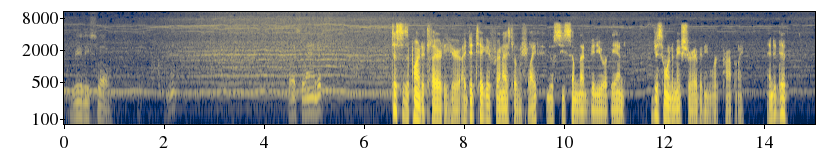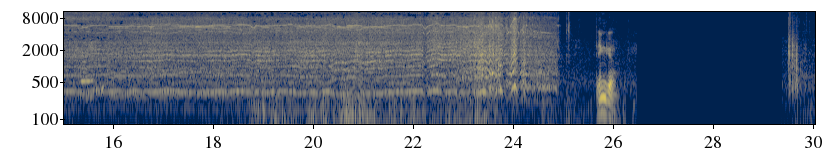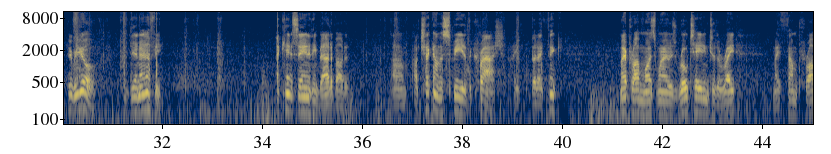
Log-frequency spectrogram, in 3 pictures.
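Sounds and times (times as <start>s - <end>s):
drone propellers whining: 0.0s - 24.9s.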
